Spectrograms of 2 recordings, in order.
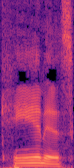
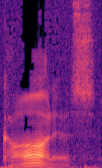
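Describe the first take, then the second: First: The first vowel is not an open 'ah'. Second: The first vowel is an open 'ah'. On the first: The speaker calls it wrong. "don't say canis because that just sounds awful" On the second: The speaker calls it right. "A's are always like ah"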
